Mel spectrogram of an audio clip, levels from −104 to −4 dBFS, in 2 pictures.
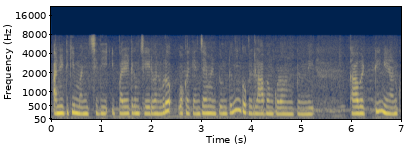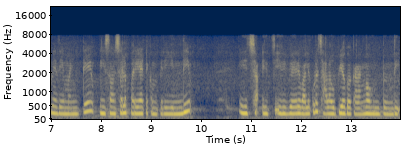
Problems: constant background noise, background conversations at intervals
